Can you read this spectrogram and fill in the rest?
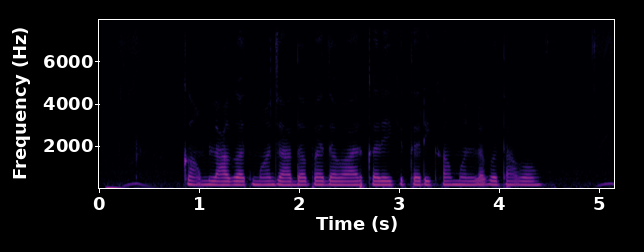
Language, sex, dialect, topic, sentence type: Chhattisgarhi, female, Central, agriculture, question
